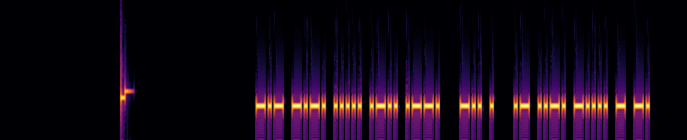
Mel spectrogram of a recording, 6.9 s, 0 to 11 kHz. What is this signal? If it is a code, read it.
Morse code, heard as a keyed tone, about 37 wpm, 700 Hz. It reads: KC5LP DE AF6TN
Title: USA Callsign DE Callsign - 5 Characters - 40wpm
